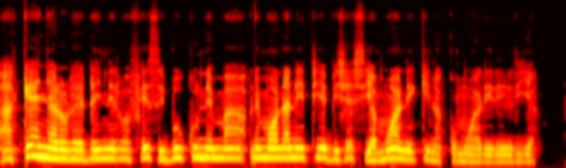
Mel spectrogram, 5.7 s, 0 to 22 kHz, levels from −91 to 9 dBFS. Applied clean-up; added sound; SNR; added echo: none; none; none; none.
